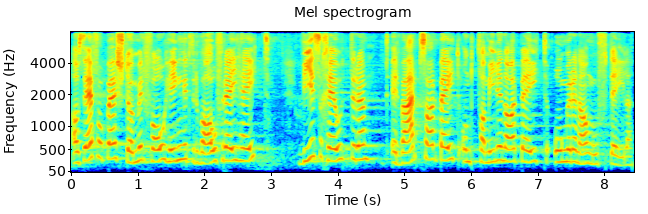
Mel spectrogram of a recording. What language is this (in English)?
Swiss German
